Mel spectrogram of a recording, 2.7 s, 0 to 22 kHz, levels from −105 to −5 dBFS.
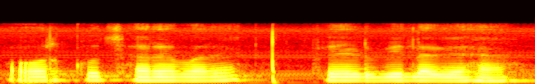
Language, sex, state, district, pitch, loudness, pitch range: Hindi, male, Uttar Pradesh, Saharanpur, 125 Hz, -18 LUFS, 125-135 Hz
